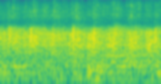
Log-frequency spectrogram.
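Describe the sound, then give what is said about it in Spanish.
Applause in a church service, an audience clapping for the King of Kings, steady dense clapping that stays even and fairly quiet for the whole clip. “Vamos a dar un aplauso al Rey de Reyes en esta mañana.”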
